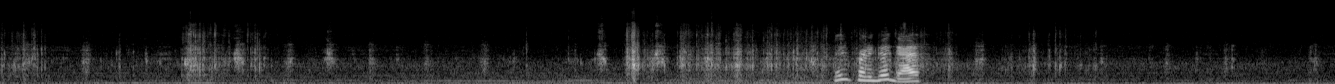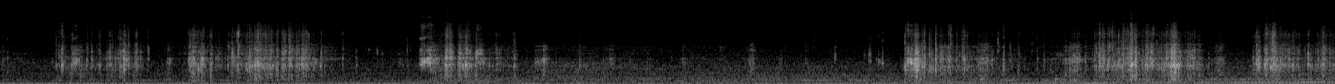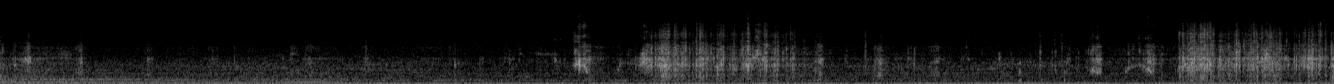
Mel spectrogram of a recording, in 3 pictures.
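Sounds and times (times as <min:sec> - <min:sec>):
crunchy snack being chewed: 0:00.0 - 0:04.1, 0:04.8 - 0:08.5, 0:13.1 - 0:21.0, 0:21.6 - 0:27.6, 0:31.2 - 0:40.0.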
